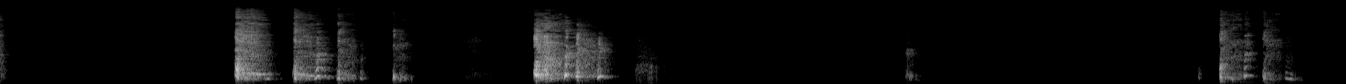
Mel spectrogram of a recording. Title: #75 a Lil congested cough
